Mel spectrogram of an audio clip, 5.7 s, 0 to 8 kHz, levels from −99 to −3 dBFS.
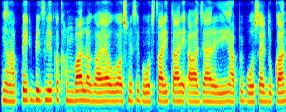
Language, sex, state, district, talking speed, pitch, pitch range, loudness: Hindi, female, Haryana, Charkhi Dadri, 250 wpm, 200 Hz, 195-215 Hz, -18 LUFS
